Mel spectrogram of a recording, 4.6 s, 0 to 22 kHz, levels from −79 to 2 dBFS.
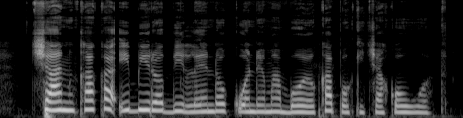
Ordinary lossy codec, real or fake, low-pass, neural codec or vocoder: none; real; none; none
